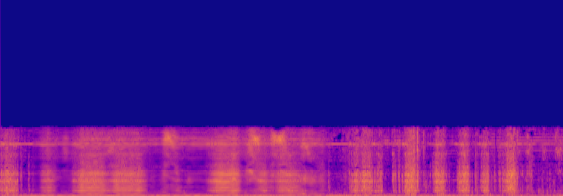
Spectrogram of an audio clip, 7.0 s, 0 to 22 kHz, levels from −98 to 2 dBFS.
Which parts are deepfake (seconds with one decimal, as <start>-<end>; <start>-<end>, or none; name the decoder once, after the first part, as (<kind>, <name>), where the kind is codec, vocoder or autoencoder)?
0.4-4.1 (vocoder, Vocos)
